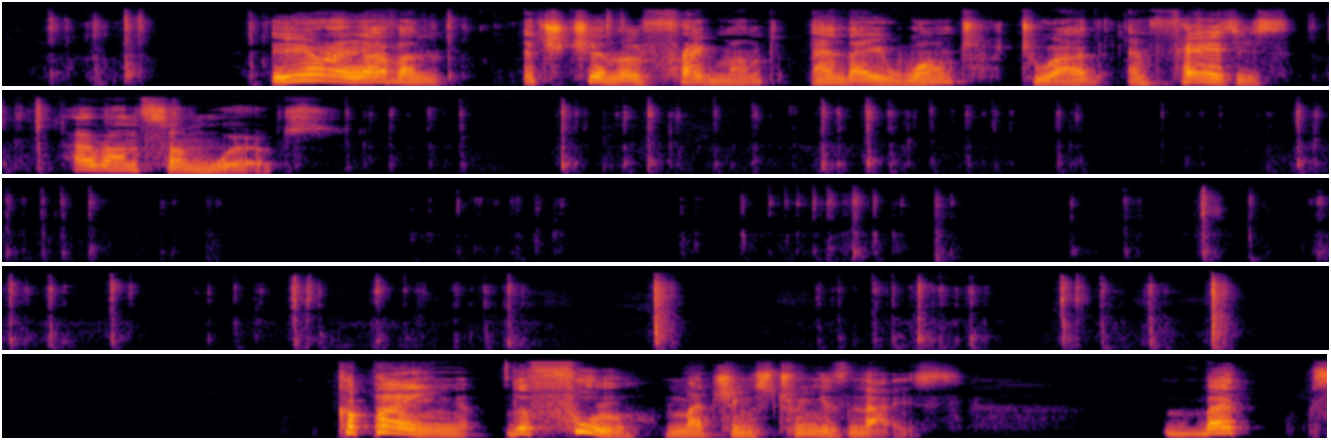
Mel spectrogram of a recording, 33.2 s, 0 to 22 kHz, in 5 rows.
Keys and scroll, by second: 0.6-3.1 typing, 0.7 Return, 3.1 Return, 5.3-25.6 typing, 12.7 alt+-, 23.3 KP_Enter, 25.8 KP_Multiply, 26.0 KP_Enter.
